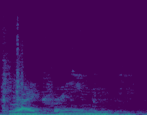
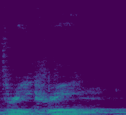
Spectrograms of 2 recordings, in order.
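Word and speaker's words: thri-kreen: I don't know how either, but I like Thrycreen because there are 2 R's. Threekin. Any idea what that is? Well, yes. Oh, how? Okay. They're a bug-like people. There's a lot of debate over how to say their name. Got it. I've always heard Threekreen. not bad. I've also heard Thrycrin.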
